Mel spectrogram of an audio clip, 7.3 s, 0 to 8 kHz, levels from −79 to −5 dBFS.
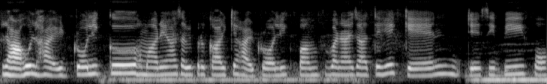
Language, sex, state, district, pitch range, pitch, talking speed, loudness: Hindi, female, Madhya Pradesh, Dhar, 205-245 Hz, 225 Hz, 125 wpm, -22 LUFS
